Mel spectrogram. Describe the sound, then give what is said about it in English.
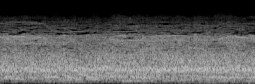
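Massive crowds in Tahrir Square roar in triumph as Mubarak steps down in February 2011, forming a dense, unbroken wall of crowd noise that holds at a steady, loud level. “massive crowds in Tahrir Square roaring with triumph when Mubarak stepped down”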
